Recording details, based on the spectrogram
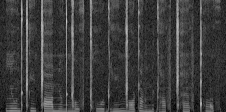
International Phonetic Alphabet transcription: lʲ ũ d ǁʰ ĩ ǁ a mʲ õ d ŋ͡ǁ o f ǁʰ u ɖʱ ĩ ŋ͡ǁ ɔ ʈ ã ɡ mʲ ø ɖʱ ã f ǁʰ ɛ̃ f ǃʰ ɔ̃ f

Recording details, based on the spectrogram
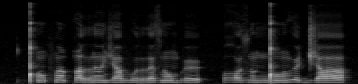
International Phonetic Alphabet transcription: ǃʼ ɔ̃ f ã q a r ɐ̃ ʒ a v o r ɐ z ɔ̃ b ø | ʁ o z õ ŋ͡ǃ ɔ̃ ð ø d͡ʒ a

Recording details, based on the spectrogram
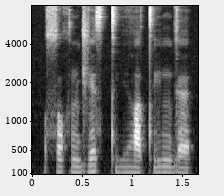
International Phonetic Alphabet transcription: s ɔ x n d͡ʒ e s tʼ i̤ ɦ a tʼ i ŋ ɡ ɛ

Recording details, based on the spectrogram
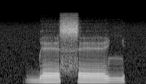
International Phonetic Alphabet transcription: ɡ͡b e˨ s e˨ ʎ

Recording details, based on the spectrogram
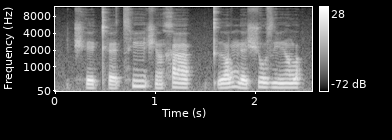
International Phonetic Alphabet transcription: t͡ʃʰ e˨ kʰ ɛ˨ t͡sʰ ĩː˦ ʃ ɐ̃˨˦ x a˦ | kʼ ɨː˨˦ lˠ ŋ e˨ ʃ o˦ z ĩː˦ lˠ

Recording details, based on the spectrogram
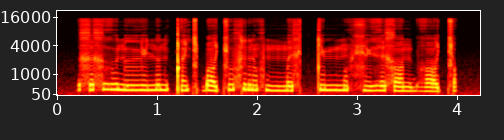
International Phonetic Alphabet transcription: x ə x ɦ u n lː y n u n ǃ ə̃ c ɓ ɔ c u x r ũ x mː ɘ x tː y mː ũ x ç y ɦ ɘ x ɔ n bʱ ɔ c

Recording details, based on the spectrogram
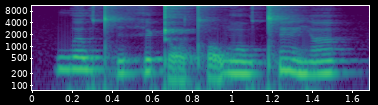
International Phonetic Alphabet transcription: w œ w tʰ ɪ h ɪ ʈ ɔ̰ tʼ ɔ̰ v ɔ̃ w tʼ ẽ j ã

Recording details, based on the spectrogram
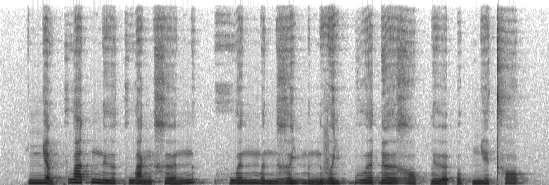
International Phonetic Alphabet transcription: ɲ a̰˧˨ w k w a˦˥ t̚ n ɨ˨˩ ə̯ k w a̰˧˨ ŋ x ə̰˧˥ n | h w ə˨˦ n m ə˨˩ n ɣ ə˨˦ j m ə̰˧˨ n v ə˨˦ j ɓ u˧ ə̯ ɗ əː˧ ɣ ɔ˨˩ p̚ l ɨ̰˧˨ ə̯ ʔ o˨˩ k̚ ɲ e˨˦ t̪ʰ ɔ˦˥ k̚

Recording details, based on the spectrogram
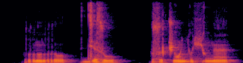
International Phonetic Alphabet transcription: r õ r ʊ | dʲ ɛ z u | z ʊ t͡ʃ ɔ̃ ʎ ɔ ç ʊ ŋ ɛ̃

